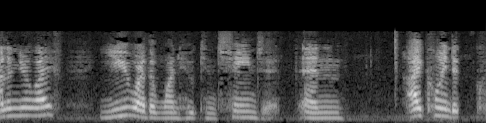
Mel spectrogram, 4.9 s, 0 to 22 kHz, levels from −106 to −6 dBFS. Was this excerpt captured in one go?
yes; 0 cuts

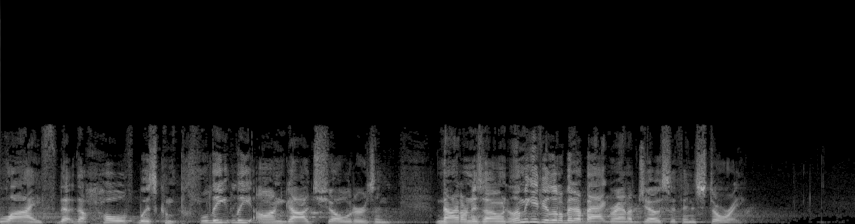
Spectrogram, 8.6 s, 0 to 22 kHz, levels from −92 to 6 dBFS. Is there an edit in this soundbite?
yes; 1 cut; at 5.0 s

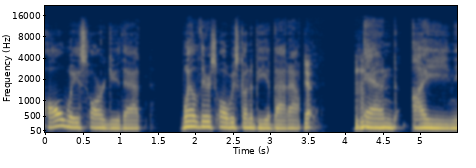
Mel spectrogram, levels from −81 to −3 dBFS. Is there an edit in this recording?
no; 0 cuts

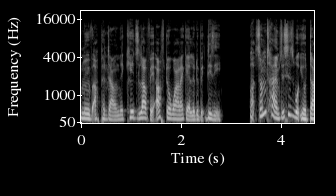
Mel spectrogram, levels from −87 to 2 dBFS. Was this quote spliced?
no; 0 cuts

